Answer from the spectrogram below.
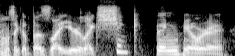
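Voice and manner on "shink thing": helmet shink sound. Retold or imitated. Imitating helmet closing sound.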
